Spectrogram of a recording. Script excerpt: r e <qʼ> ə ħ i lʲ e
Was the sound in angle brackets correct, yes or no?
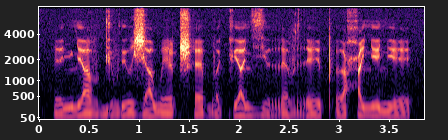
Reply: no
